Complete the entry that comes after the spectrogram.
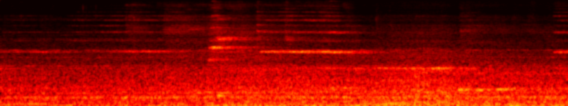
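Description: A train running with a steady rumble, with thin high-pitched wheel squeal from the rails, strongest about two seconds in.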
